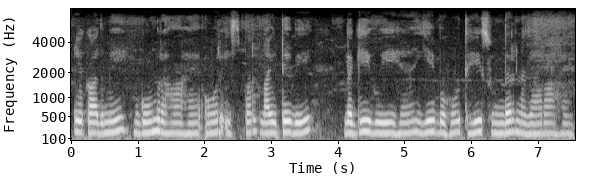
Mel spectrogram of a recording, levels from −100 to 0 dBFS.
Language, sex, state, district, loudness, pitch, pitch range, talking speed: Hindi, female, Haryana, Rohtak, -15 LUFS, 190 Hz, 185-205 Hz, 150 wpm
